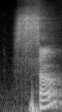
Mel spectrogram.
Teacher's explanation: sale un poco de la nariz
